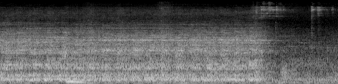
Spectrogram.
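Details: Ford no-spark case: steady starter cranking whir with uneven cycling, never catching; tachometer shows no bounce during cranking, pointing toward the crank sensor, suspected not confirmed. Crank-but-no-start.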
